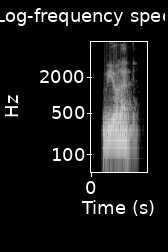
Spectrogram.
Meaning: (adjective) violet (colour); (noun) the colour violet; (verb) past participle of violar
- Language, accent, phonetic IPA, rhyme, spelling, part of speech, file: Catalan, Valencia, [vi.oˈlat], -at, violat, adjective / noun / verb, LL-Q7026 (cat)-violat.wav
